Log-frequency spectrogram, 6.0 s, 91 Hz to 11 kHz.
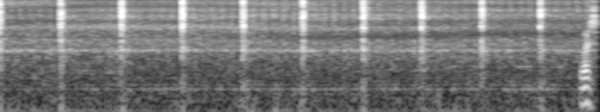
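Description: Impact sprinkler ticking in an even rhythm, one sharp tick about every 0.6 seconds, over a steady background hum.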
